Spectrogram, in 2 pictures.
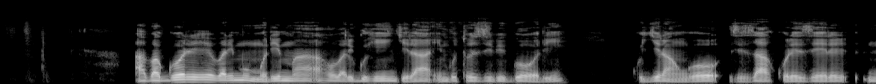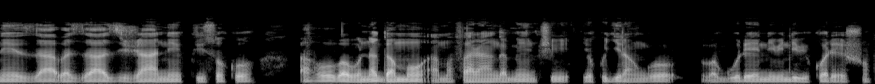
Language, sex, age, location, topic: Kinyarwanda, male, 50+, Musanze, agriculture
